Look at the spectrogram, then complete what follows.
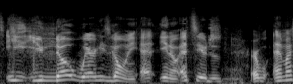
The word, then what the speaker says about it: Ezio: Ezio just. Or am I saying it wrong? Yeah, Ezio.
